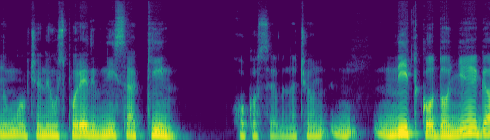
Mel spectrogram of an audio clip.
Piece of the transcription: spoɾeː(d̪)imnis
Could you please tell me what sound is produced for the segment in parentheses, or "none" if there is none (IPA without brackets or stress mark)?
d̪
